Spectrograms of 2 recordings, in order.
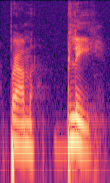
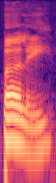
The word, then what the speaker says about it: Brambley: So now it's Brambley Apple. Brambley. Not Burley. There's no R. Blee. Brambley Apple.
